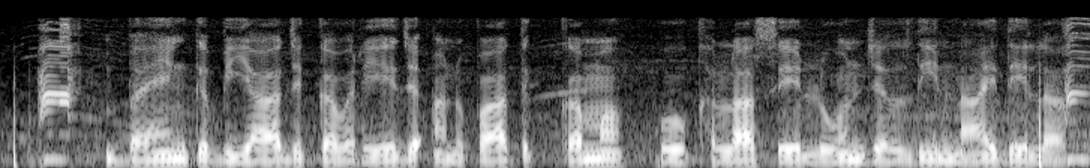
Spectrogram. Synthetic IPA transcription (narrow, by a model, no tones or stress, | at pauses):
bɛ̃ːŋkbɪjaːd͡ʒkəʋɾeːd͡ʒənʊpaːt̪kəm | ɦoːkʰəlaːseːloːnd͡ʒəld̪iːnaːjd̪eːlaː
